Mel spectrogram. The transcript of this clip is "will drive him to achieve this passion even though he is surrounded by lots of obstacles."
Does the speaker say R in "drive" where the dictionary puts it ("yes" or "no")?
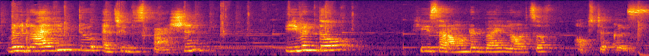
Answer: yes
